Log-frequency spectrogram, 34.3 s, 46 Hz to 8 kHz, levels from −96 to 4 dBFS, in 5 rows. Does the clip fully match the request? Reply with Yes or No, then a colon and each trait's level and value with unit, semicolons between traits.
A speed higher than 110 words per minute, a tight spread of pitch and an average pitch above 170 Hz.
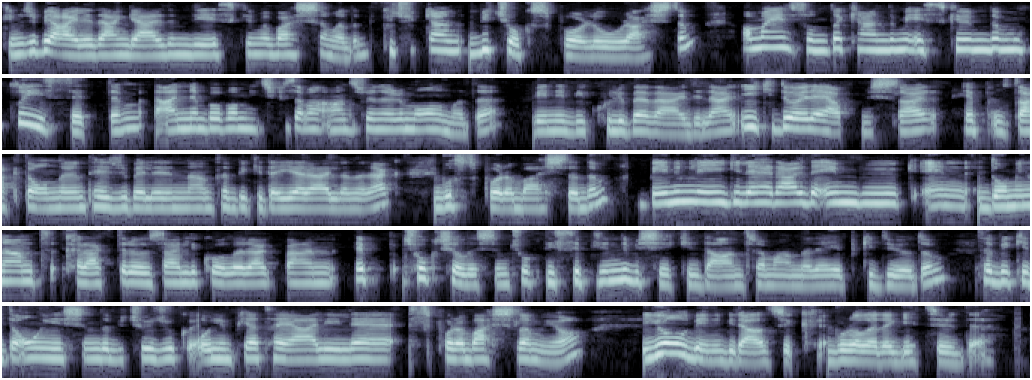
No: fast, 140 wpm; average, 4.2 semitones; high, 190 Hz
